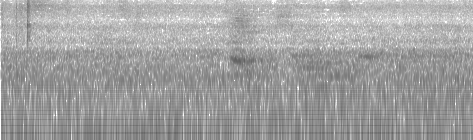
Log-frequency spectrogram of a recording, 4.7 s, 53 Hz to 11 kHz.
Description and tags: DFW Airport2
Another quiet moment in the airport gate
2, dfw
